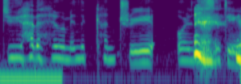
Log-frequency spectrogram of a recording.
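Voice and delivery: put-on high, extremely posh, upper-class British accent. Retelling what a woman on a bus said, in an extremely posh british accent. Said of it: "talking in like an extremely posh British accent".

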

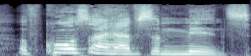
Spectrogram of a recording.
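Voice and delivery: put-on high, slow British schoolboy accent, laid on thick. Retelling a TikTok skit by a nerdy kid: imitating a British kid from TikTok. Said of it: "he goes".

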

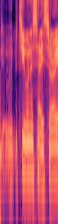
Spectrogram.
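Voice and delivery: ordinary talk, nothing marked

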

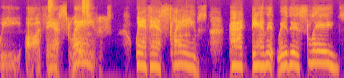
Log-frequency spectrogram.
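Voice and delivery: shrill, very high yelling. Agreeing that pets treat their owners as slaves: yelling. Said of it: "You're yelling again".

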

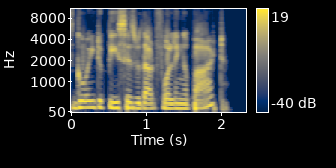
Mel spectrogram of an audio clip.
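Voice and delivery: ordinary talk

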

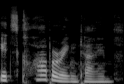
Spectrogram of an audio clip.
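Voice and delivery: kindly, mild, tender delivery with no menace. Quoting a superhero's catchphrase to the others: gentle delivery of the Thing's catchphrase. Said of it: "I love the gentleness you said it with".

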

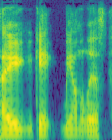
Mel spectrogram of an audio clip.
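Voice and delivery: ordinary delivery

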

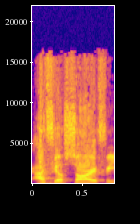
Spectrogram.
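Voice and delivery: ordinary talk

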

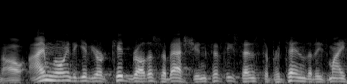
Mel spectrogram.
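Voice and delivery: ordinary delivery

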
